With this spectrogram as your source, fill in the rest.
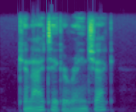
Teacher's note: Try to make it sound like a question with your voice going up a little at the end.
